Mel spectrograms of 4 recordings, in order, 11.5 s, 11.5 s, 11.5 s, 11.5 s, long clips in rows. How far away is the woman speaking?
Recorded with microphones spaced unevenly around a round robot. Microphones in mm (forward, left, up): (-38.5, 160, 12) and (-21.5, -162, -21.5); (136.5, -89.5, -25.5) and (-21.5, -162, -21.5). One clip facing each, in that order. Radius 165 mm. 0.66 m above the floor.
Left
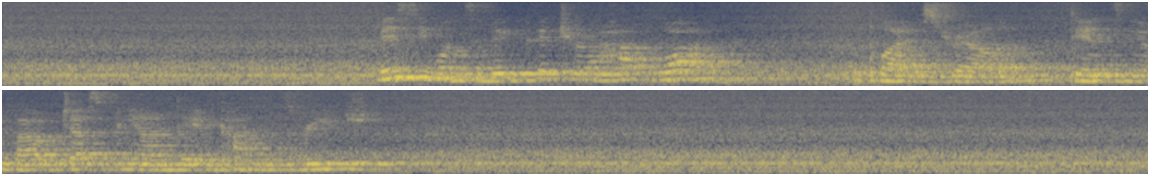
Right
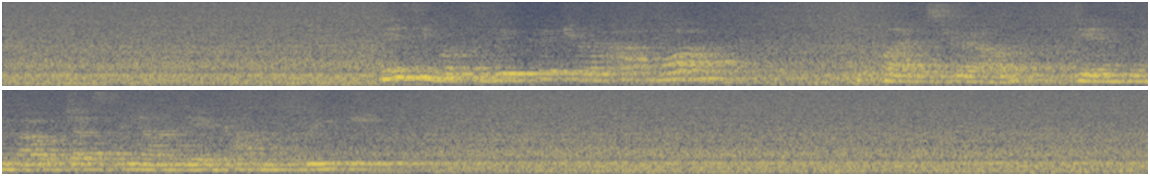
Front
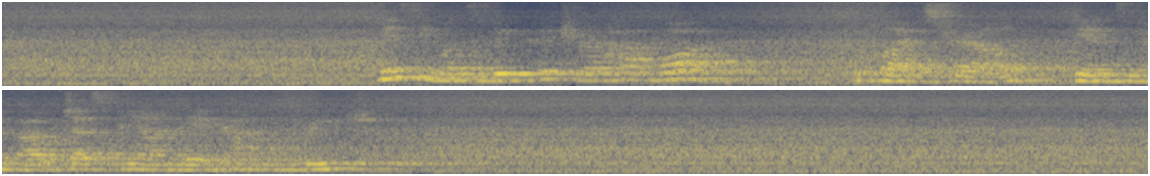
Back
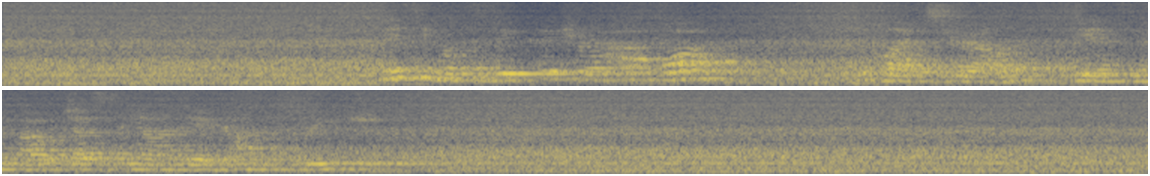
About 3 m.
